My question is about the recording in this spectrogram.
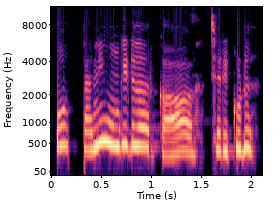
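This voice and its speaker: Bubbly young Shalu. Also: female voice, very high-pitched, quick pace, muffled recording, slight background noise. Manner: chatty, bubbly. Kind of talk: cartoon serial voice acting.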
